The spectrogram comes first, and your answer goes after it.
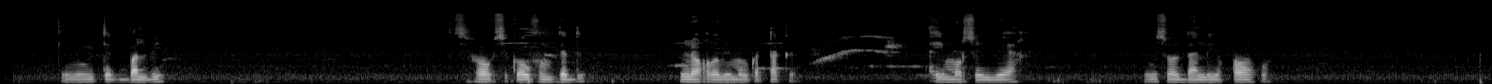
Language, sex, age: Wolof, male, 25-35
